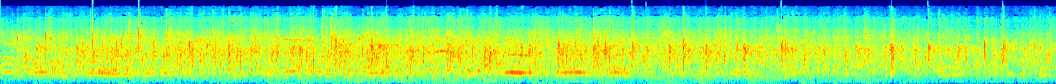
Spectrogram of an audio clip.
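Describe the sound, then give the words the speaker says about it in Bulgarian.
Audience applauding loudly at a BSP political rally in Sofia: dense, steady clapping from a large crowd, sustained at full strength throughout with a few scattered voices mixed in. “Нека да ги аплодираме силно!”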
